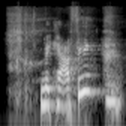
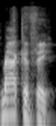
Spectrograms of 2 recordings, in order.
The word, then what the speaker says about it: McAfee: unwind the guilty plea you have an interesting way of pronouncing the judge's name maffy it's m it's McAfee oh my gosh I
